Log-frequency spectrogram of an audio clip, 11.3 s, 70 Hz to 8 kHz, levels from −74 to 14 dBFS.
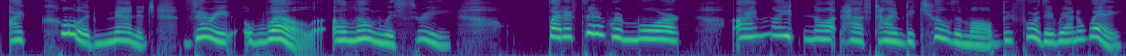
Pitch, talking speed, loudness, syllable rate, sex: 275 Hz, 140 wpm, -20 LUFS, 4.5 syllables/s, female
